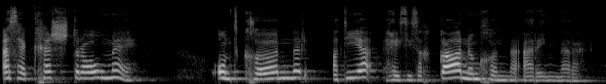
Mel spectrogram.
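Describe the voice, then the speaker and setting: A woman reading a children's story aloud in a slow storytelling manner, then moving into a short devotion. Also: sits high, darkish tone.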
